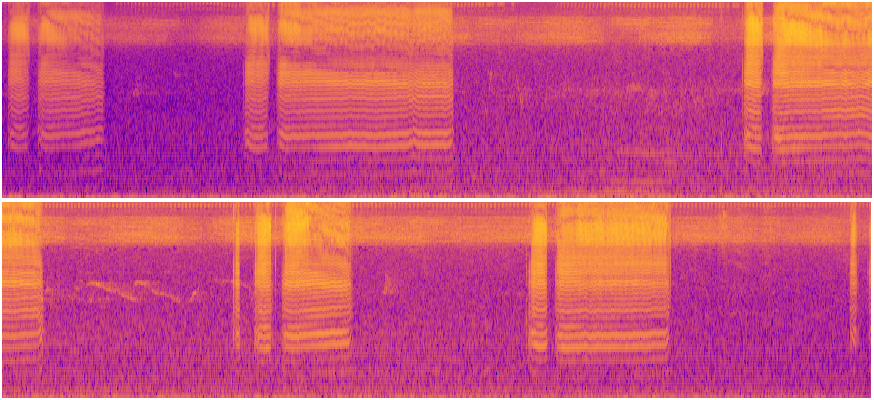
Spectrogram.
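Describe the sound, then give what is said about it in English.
Buzzing of a native bee buzz-pollinating a solanum flower in the Capertee Valley: loud, whining, harmonic-rich bursts that come in several spurts of one to two seconds, separated by quieter gaps. “what you're hearing is a native bee buzz pollinating a solanum flower”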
